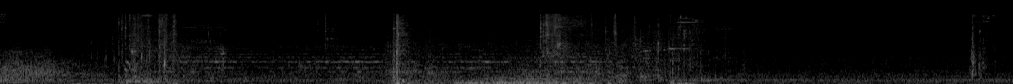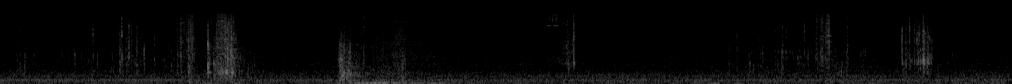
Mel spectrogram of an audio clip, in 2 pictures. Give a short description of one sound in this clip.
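Short game sound effects click and clatter now and then.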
